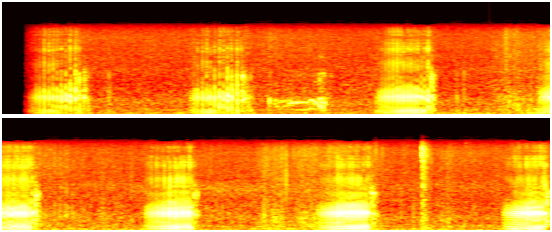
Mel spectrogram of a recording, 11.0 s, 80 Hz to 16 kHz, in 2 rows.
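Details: Sleeping pug giving loud, rough, rattling snores with each breath, about 36 a minute; snoring.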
